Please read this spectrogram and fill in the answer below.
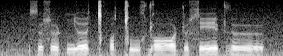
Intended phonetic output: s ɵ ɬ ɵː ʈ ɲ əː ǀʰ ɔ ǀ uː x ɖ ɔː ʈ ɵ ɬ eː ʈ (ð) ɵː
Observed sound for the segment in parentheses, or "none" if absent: ð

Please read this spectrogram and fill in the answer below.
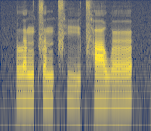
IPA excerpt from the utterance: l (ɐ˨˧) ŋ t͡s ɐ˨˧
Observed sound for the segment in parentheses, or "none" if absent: ɐ˨˧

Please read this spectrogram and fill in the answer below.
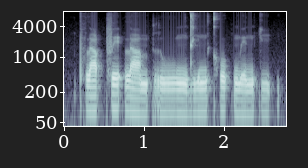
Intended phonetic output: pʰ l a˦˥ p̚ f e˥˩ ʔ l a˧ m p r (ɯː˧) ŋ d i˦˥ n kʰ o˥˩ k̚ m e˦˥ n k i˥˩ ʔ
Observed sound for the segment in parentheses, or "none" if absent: uː˧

